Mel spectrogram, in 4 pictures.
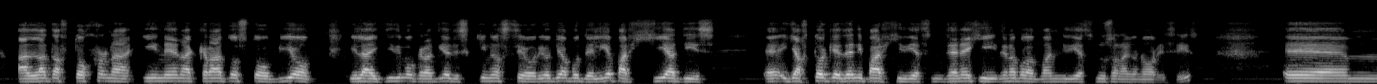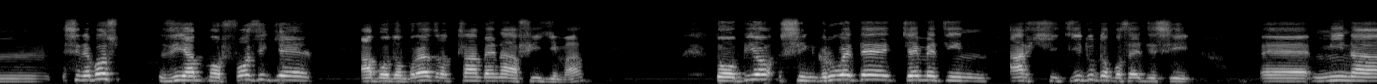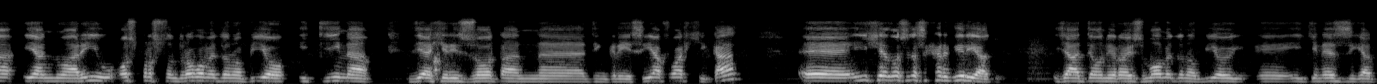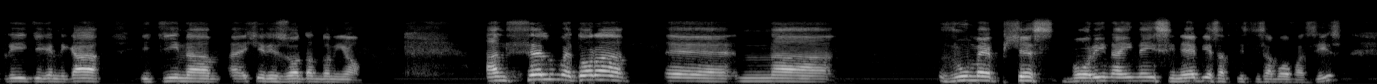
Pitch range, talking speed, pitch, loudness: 140-165 Hz, 115 wpm, 150 Hz, -23 LUFS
